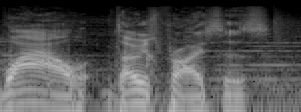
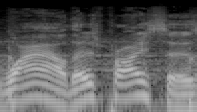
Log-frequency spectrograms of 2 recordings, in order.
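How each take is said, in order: First: It sounds dismayed and shocked in a bad way. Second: It sounds delighted and pleasantly impressed.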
